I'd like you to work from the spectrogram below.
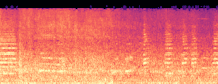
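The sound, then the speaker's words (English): Busy road traffic with a car horn tooting in short bursts as a car chases someone away from a fast-food drive-through, over a constant engine roar, loud, with faint voices mixed in. “That's so funny that the car chasing him.”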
